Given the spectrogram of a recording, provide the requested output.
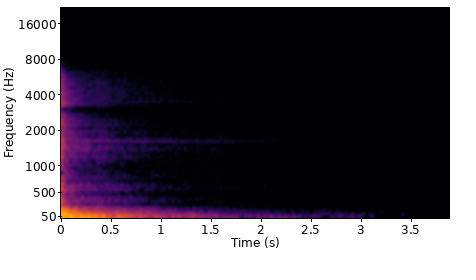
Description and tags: Kick Of God Bed 028
drum, god, home, kick, kit, pack, record, trash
